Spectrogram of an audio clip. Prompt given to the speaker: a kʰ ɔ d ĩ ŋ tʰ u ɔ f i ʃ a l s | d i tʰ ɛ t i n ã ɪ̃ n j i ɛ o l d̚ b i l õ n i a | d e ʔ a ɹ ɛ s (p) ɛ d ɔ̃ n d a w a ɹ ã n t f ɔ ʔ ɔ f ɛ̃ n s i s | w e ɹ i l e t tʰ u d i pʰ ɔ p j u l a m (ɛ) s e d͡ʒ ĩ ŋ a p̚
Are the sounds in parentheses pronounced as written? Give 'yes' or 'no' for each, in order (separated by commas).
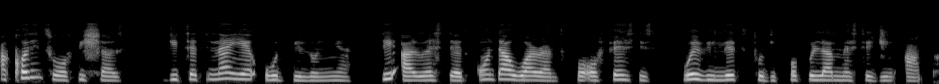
no, yes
